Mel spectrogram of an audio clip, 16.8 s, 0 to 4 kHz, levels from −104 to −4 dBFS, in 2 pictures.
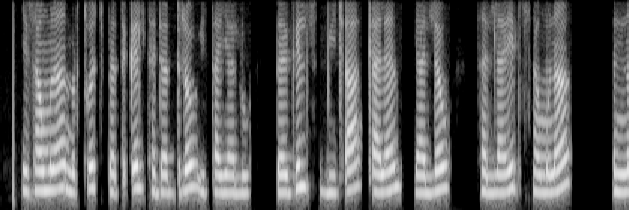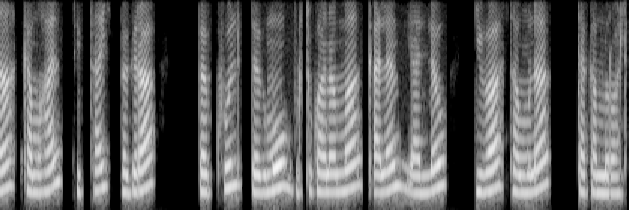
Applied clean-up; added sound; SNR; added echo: none; none; none; none.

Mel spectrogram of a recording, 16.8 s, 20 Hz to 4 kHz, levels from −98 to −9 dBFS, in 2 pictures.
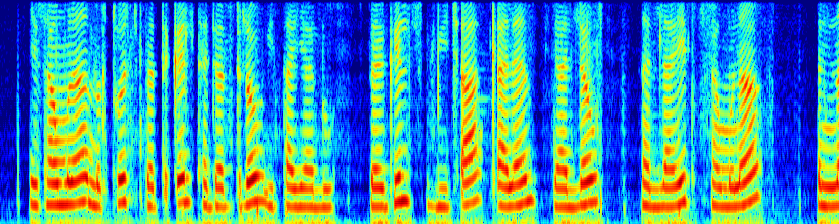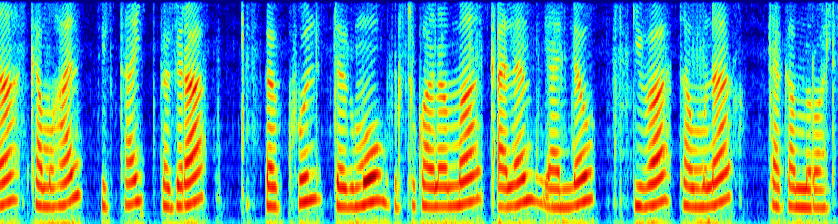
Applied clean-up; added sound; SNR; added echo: neural mask model RNNoise.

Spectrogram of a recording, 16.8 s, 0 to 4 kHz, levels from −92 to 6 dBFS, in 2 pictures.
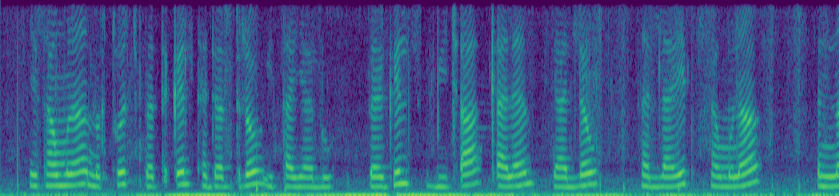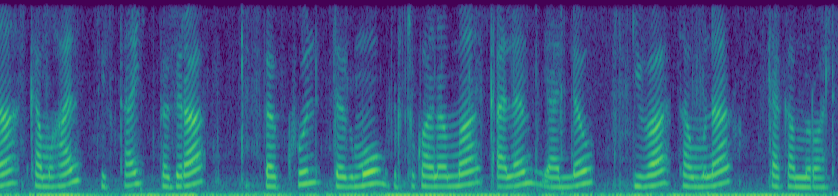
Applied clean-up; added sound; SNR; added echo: none; Chewing, mastication / Livestock, farm animals, working animals; 1 dB; none.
